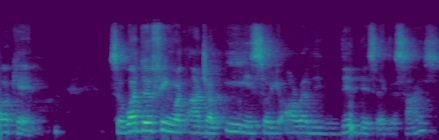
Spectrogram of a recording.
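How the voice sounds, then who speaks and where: The voice is somewhat breathy with ordinary pitch variation, set against a quiet background with audible room echo. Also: man. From France. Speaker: agile coach. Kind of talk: workshop facilitation. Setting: video call. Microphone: video call.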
